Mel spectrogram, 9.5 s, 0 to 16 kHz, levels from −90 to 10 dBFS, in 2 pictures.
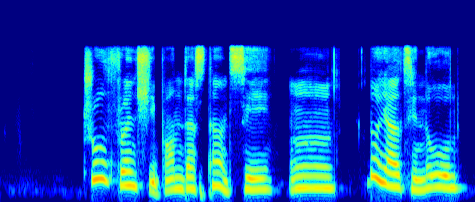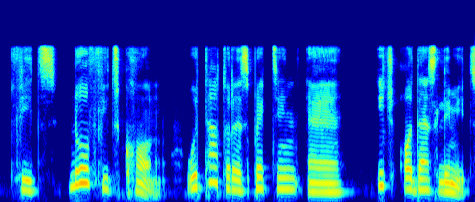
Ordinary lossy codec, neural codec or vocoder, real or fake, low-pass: none; codec, 16 kHz, 4 kbps, X-Codec, HuBERT features, trained on general audio; fake; 7.2 kHz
